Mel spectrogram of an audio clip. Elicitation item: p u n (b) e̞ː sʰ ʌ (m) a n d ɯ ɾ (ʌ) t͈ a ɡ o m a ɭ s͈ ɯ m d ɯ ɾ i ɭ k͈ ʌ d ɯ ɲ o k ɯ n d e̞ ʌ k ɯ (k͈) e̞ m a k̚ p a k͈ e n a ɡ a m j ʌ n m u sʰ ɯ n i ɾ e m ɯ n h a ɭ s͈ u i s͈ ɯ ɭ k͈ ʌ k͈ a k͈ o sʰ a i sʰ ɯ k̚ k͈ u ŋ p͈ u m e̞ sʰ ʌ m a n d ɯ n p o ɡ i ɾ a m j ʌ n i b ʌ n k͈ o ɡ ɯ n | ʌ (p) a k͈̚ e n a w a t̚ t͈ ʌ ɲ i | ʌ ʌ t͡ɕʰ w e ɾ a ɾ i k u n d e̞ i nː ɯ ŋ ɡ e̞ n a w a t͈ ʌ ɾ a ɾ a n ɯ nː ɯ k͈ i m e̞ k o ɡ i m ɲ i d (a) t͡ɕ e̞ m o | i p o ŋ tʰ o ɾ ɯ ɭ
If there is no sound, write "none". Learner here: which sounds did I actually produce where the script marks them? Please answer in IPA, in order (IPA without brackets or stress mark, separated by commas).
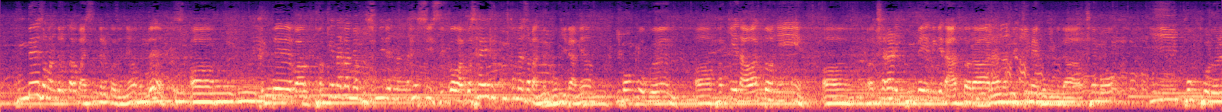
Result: d, m, ʌ, t͈, p, a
